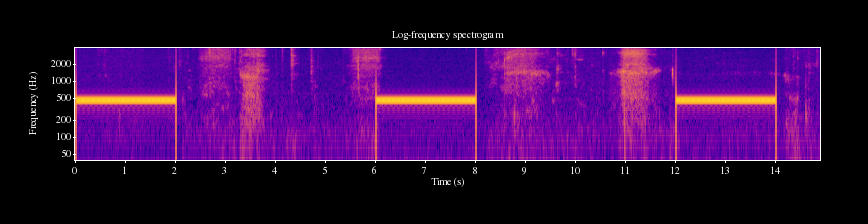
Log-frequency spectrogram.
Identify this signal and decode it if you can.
Ringback tone (North America), 440 + 480 Hz.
